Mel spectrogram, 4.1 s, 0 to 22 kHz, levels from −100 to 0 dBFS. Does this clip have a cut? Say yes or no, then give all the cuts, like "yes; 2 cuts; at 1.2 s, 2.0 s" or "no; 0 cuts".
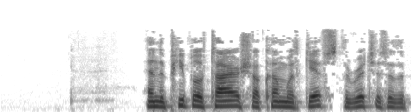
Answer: no; 0 cuts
